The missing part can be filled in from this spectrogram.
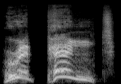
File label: Male Human Attack; en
